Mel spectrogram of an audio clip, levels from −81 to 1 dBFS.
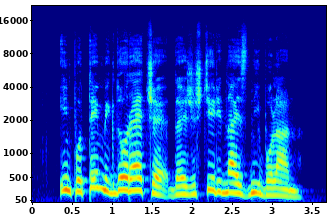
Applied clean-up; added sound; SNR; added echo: none; none; none; none.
